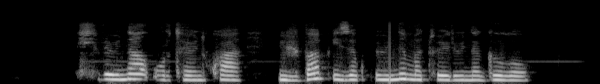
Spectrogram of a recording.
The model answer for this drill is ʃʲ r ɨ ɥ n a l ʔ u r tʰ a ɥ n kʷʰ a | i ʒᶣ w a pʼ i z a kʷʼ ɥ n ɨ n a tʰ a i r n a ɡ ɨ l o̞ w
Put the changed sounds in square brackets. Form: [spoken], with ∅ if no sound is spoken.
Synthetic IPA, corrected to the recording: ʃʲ r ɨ ɥ n a l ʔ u r tʰ a ɥ n kʷʰ a | i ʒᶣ [b] a pʼ i z a kʷʼ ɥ n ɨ [m] a tʰ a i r n a ɡ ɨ l o̞ w

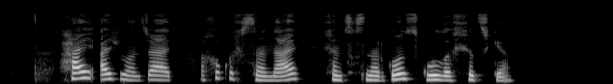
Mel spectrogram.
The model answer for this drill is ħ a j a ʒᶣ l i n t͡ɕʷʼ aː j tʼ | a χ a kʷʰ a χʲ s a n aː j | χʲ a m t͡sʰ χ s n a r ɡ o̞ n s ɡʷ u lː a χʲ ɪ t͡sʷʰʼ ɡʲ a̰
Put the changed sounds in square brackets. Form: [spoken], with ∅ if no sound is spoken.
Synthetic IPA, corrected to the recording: ħ a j a ʒᶣ l [a] n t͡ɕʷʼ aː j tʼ | a χ [ə] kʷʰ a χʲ s a n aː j | χʲ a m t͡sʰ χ s n a r ɡ o̞ n s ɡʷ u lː a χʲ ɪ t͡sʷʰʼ ɡʲ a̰

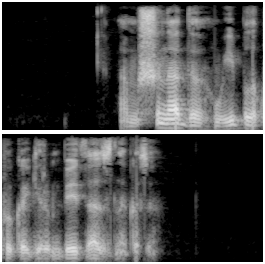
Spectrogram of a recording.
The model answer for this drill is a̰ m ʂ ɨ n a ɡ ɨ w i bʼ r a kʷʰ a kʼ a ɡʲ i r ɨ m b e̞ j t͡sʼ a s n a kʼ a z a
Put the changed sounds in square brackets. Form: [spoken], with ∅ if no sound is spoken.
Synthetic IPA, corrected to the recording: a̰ m ʂ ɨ n a [d] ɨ w i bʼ [l] a kʷʰ a kʼ a ɡʲ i r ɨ m b e̞ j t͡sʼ a [z] n a kʼ a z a

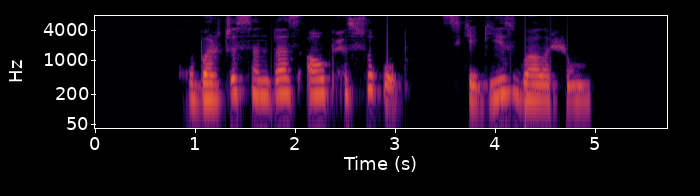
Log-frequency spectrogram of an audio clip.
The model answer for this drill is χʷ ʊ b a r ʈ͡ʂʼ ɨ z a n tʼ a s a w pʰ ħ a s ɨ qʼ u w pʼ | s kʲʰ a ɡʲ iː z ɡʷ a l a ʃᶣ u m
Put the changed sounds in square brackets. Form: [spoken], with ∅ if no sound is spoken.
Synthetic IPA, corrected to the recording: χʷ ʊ b a r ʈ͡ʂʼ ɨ [s] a n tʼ a [z] a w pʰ ħ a s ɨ qʼ [o] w pʼ | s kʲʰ a ɡʲ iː z ɡʷ a l a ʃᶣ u m

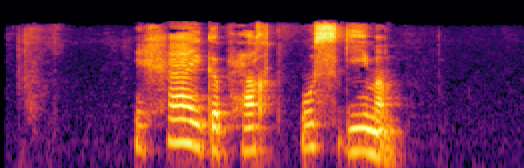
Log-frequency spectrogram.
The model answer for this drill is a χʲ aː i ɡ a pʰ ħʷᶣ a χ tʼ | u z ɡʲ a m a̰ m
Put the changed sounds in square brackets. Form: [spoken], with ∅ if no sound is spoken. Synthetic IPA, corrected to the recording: [i] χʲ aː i ɡ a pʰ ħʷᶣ a χ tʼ | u [s] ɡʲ [i] m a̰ m

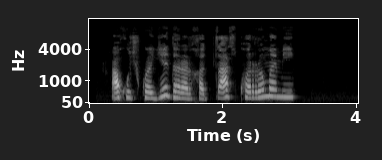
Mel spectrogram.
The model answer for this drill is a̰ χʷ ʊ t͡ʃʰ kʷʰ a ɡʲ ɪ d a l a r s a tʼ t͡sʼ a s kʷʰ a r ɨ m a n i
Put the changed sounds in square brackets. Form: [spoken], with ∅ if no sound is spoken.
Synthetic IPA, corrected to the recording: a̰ χʷ ʊ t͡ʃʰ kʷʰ a ɡʲ ɪ d a [ɾ] a r [χ] a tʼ t͡sʼ a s kʷʰ a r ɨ m a [m] i

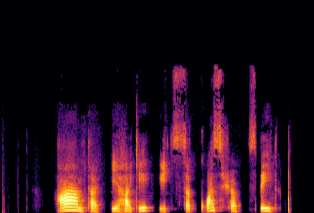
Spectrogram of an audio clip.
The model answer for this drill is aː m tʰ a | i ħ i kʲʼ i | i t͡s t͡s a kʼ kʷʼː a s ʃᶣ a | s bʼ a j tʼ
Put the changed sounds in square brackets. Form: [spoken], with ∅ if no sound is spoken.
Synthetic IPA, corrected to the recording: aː m tʰ a | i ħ [a] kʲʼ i | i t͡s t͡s a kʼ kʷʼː a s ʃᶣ a | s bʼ [e] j tʼ

